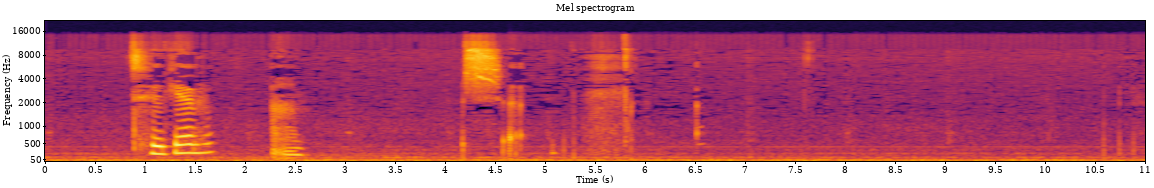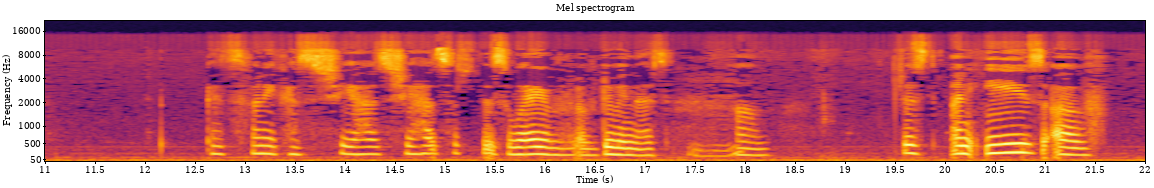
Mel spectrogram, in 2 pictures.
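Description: A woman speaks slowly in a weak, strained voice close by.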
